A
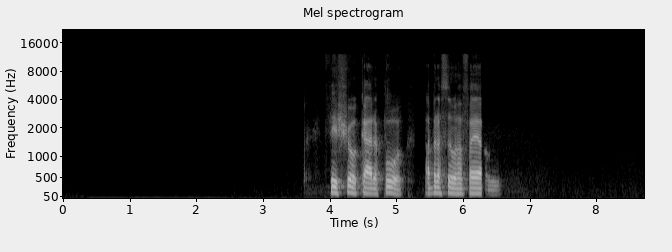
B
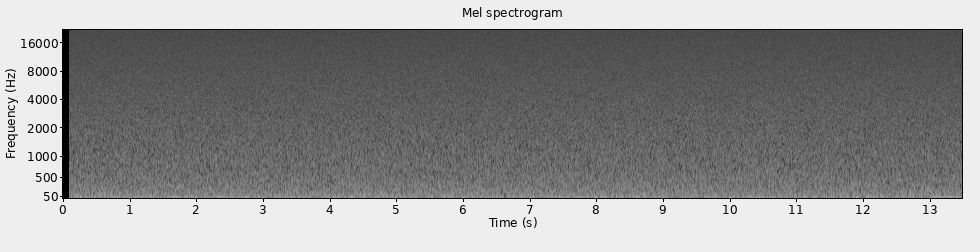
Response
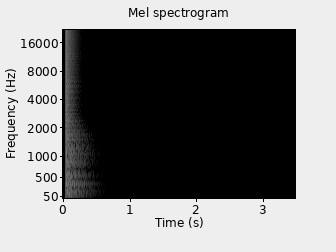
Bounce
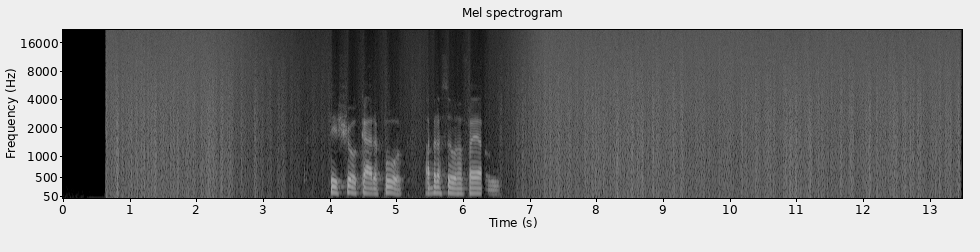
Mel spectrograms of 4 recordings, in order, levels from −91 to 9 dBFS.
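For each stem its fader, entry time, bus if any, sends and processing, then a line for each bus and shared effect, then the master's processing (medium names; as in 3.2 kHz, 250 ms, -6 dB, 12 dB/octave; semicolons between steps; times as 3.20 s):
+0.5 dB, 0.00 s, no send, none
-1.5 dB, 0.55 s, no send, spectral peaks clipped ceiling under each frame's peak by 25 dB; auto duck -16 dB, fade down 1.40 s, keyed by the first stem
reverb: none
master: compression 4:1, threshold -27 dBFS, peak gain reduction 9.5 dB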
